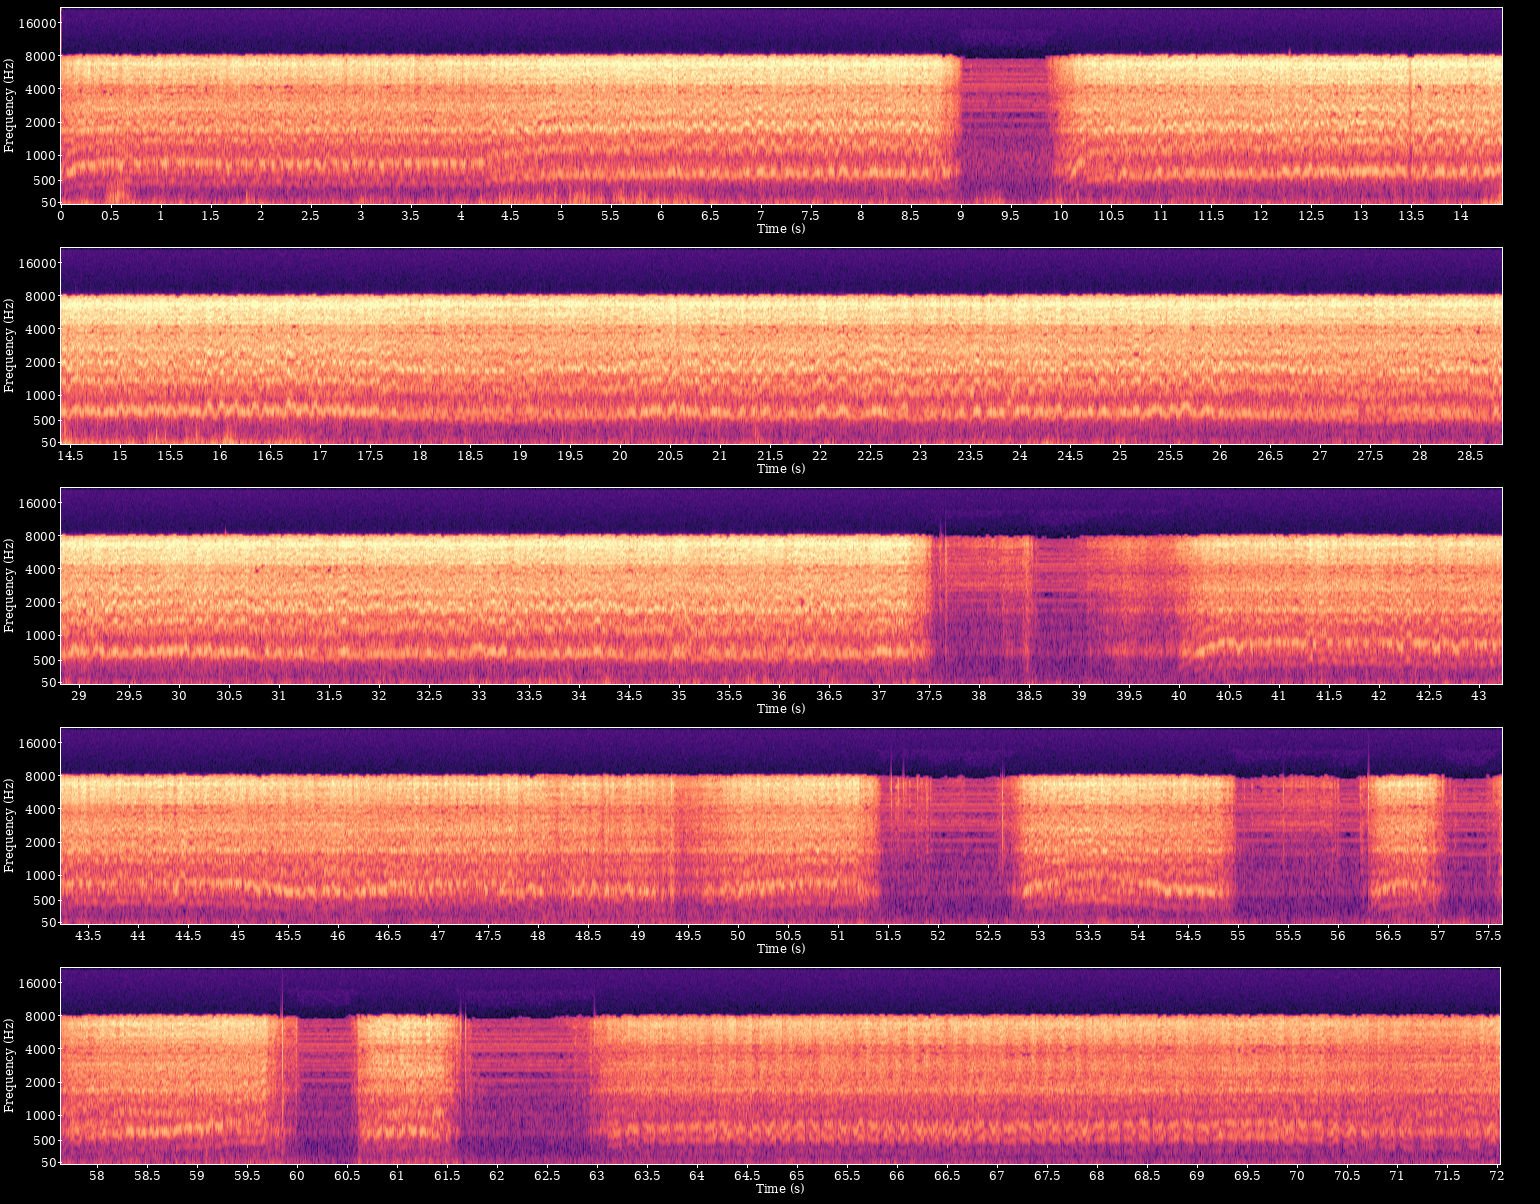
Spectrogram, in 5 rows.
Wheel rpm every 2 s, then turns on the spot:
110, 120, 150, 160, 60, 150, 160, 160, 160, 160, 160, 160, 160, 160, 160, 160, 160, 160, 90, 20, 110, 110, 110, 100, 70, 50, 70, 40, 50, 80, 50, 40, 70, 70, 70, 60.
50-52 54-56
